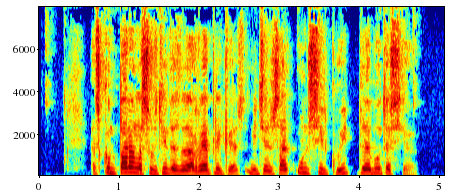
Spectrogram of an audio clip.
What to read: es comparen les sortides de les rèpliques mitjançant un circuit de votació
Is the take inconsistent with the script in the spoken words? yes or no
no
